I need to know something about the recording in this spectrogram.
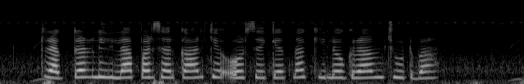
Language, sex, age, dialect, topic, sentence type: Bhojpuri, female, 18-24, Northern, agriculture, question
